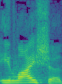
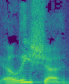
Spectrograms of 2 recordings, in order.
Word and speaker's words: Elisha: or as one said to me this morning, Elisha, depending on if you're trying to pronounce it like a Hebrew, or you're just trying to read the Bible out loud.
